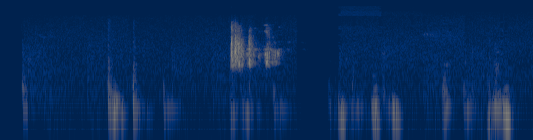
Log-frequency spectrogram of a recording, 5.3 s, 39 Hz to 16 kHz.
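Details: S4 (atrial) gallop heart sound, presented in a physiology class on the cardiac cycle and its mechanical events.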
